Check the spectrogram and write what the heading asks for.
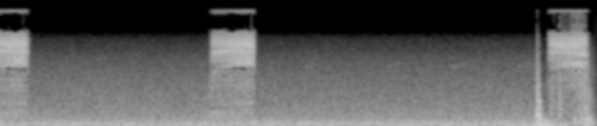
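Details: Owl given a rabbit late on a May night, tearing it apart as food: three separate raspy, hissing screeches a few seconds apart over a constant low hum.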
